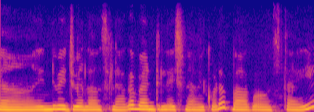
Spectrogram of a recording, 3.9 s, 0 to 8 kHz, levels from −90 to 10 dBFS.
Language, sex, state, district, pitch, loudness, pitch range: Telugu, female, Andhra Pradesh, Anantapur, 210 Hz, -12 LUFS, 205-215 Hz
